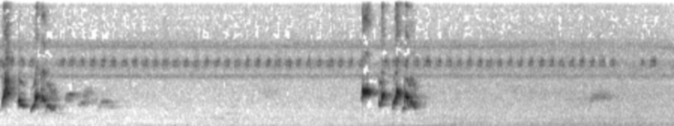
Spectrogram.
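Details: Song of a decoy red-whiskered bulbul, played to push newly caught birds to sing. Two bursts of three or four clear, chirpy warbled notes are about five seconds apart, with a continuous high insect drone.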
